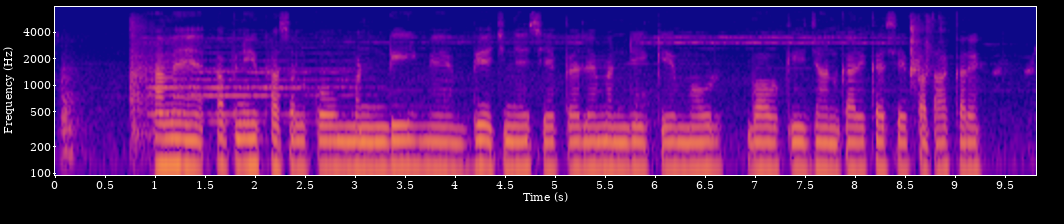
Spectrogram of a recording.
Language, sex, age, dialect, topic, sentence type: Hindi, male, 25-30, Garhwali, agriculture, question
